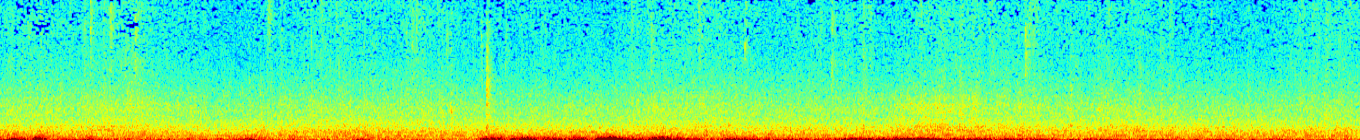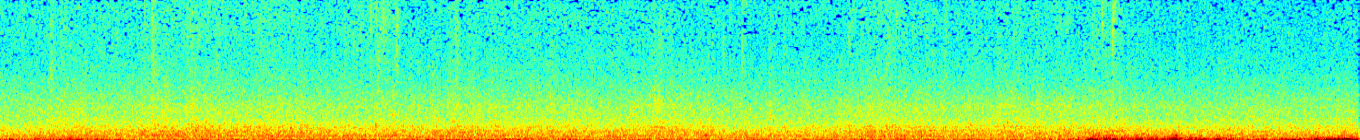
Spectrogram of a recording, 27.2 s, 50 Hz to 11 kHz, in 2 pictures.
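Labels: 0.0s Soft wind howls through the courtyard with occasional water dripping. 27.2s

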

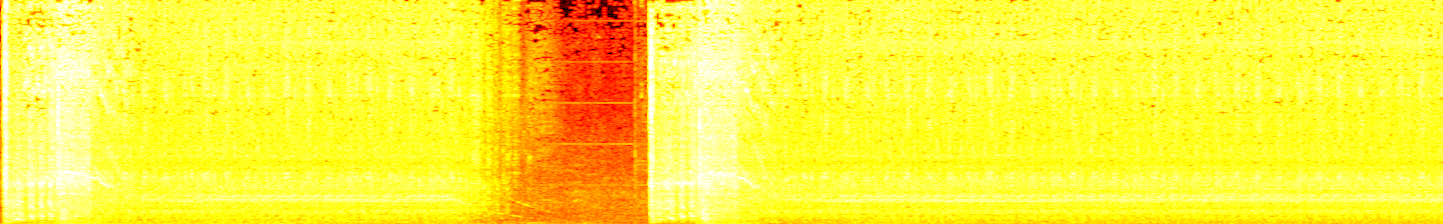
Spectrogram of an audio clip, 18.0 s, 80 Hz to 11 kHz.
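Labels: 0.0s An engine starts. 2.5s
2.5s An engine is running. 6.4s
8.1s An engine starts. 9.9s
10.0s An engine is running. 18.0s

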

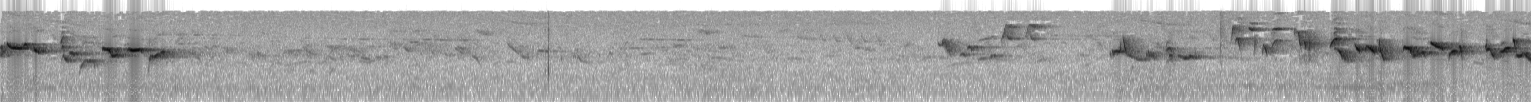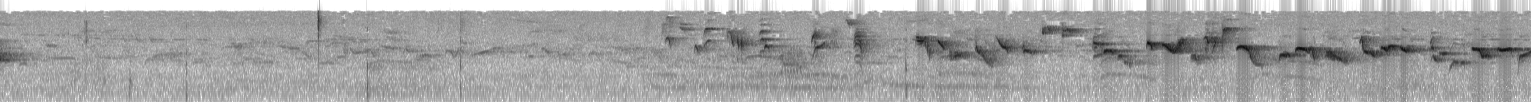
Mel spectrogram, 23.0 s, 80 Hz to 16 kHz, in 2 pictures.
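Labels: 0.0s A bird chirps a song clearly in the field. 1.4s
7.0s A bird chirps a song in the distance. 7.8s
8.3s A bird chirping a song clearly nearby. 11.6s
16.4s A bird chirping a high-pitched song. 23.0s

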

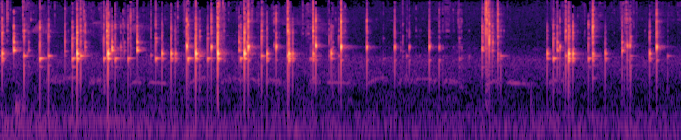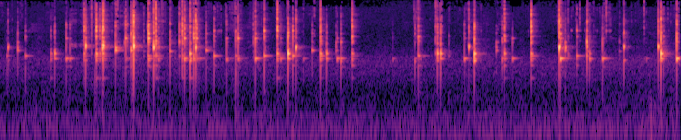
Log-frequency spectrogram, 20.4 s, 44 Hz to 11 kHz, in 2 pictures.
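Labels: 0.0s A bamboo wind chime sways in the wind, clicking repeatedly. 1.1s
1.0s A bamboo wind chime sways in the wind and clicks repeatedly with a loud, rhythmic tone. 1.9s
1.8s A bamboo wind chime sways in the wind, clicking repeatedly. 5.3s
5.3s A bamboo wind chime sways in the wind, clicking faintly and repeatedly. 7.1s
7.2s A bamboo wind chime sways in the wind, creaking slightly. 7.6s
8.1s A bamboo wind chime sways in the wind, clicking faintly and repeatedly. 9.0s
9.1s A bamboo wind chime sways in the wind, clicking repeatedly. 10.2s
10.2s A bamboo wind chime clicks faintly and repeatedly. 11.4s
11.4s A bamboo wind chime sways in the wind, clicking repeatedly with a rhythmic tone. 12.6s
12.9s A bamboo wind chime sways in the wind, creaking slightly. 13.4s
13.4s A bamboo wind chime sways in the wind, clicking repeatedly. 15.8s
16.0s A bamboo wind chime sways and clicks faintly and repeatedly. 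17.1s
17.1s A bamboo wind chime sways in the wind and clicks once. 17.6s
17.5s A bamboo wind chime sways in the wind, clicking repeatedly. 18.5s
18.4s A bamboo wind chime sways in the wind and clicks once. 18.9s
18.7s A bamboo wind chime clicks repeatedly. 19.8s
19.9s A bamboo wind chime sways in the wind and clicks lightly once. 20.3s

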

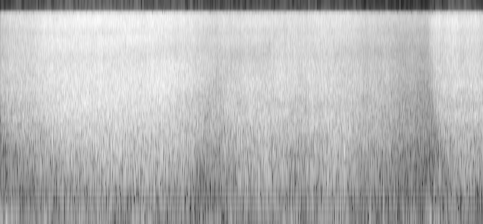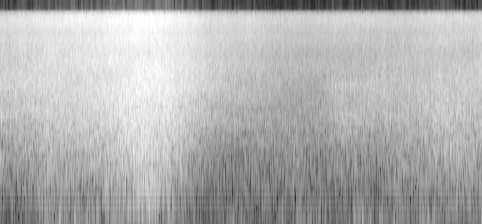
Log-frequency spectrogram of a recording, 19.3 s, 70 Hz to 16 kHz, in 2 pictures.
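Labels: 0.0s Strong waves repeatedly lap on the shore. 14.9s
14.9s Calm waves. 19.3s

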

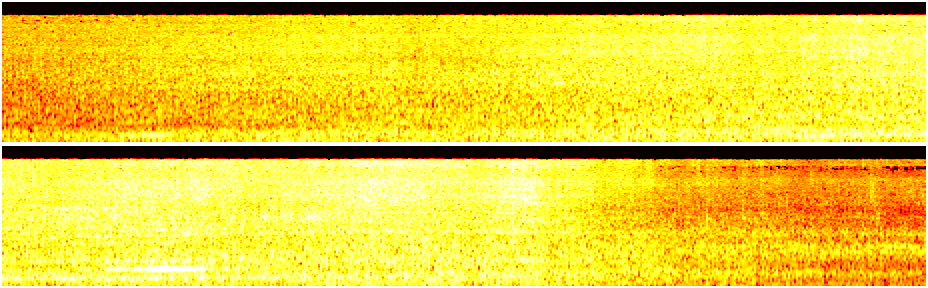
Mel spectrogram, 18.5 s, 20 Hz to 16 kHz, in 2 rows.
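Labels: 0.0s A train is passing by. 18.5s

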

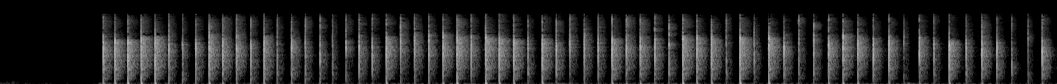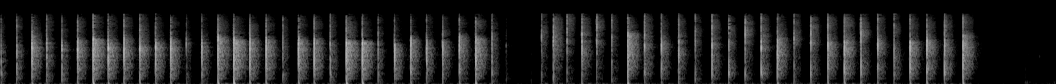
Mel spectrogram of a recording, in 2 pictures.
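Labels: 1.0s Someone claps rapidly and rhythmically with bare hands in a dry indoor setting. 20.4s

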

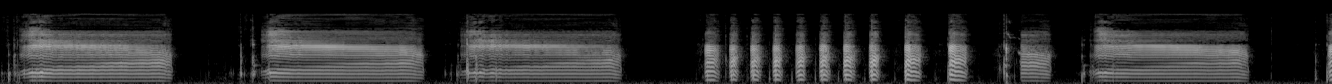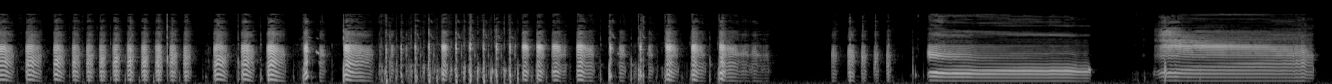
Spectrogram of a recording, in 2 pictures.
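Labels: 0.0s A sheep bails loudly and repeatedly outdoors. 6.3s
7.0s Geese honk loudly and repeatedly outdoors. 10.6s
10.8s A sheep bleats loudly outdoors. 12.6s
13.2s Geese honk loudly and repeatedly outdoors. 22.4s
17.2s Geese honk and flutter loudly and repeatedly outdoors. 19.4s
22.5s A sheep bails loudly and repeatedly outdoors. 26.6s

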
